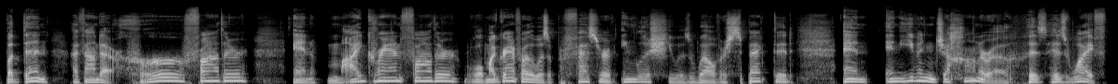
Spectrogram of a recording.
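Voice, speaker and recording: A man's voice: medium pitch, lively intonation, unhurried, sharp tone, no room sound. A man hosting a podcast, talking in a casual, rambling storytelling way with slangy asides. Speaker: podcast host.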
